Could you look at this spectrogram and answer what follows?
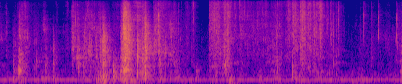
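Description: Pages of a ring binder being leafed through by hand: a series of paper rustles, the loudest about two and a half seconds in.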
